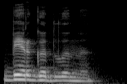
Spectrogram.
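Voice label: "бергӧдлыны", Komi, female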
